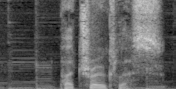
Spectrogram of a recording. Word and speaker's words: Patroclus: Achilles did not slur my name as people often did, running it together as if in a hurry to be rid of it. Instead, he rang each syllable. Patroclus.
